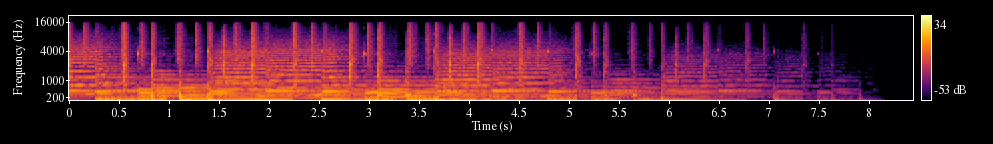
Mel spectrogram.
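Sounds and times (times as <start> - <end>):
Afro pop instrumental: 0.0 - 8.0.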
